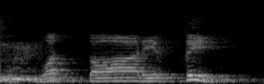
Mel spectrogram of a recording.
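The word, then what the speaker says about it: والطارق: What, and this alif is not pronounced. So this alif changes into a hamzatul wasl, which is small swad. The meaning of that alif now is that do not pronounce this alif. Okay. Same thing here, when you pronounce, alif is not pronounced, wallahi is pronounced. So this alif is not pronounced, wattariqi. Okay, important thing is that it's tariqi now.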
